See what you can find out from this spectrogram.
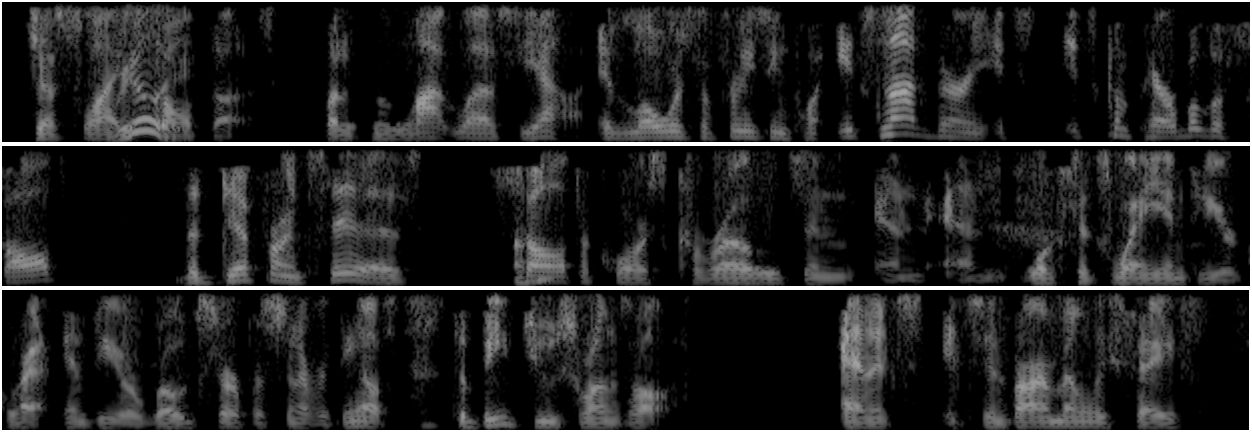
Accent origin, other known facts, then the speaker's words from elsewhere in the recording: Missouri, United States; I come from Missouri, which you know, and there is a town called St. Charles, Missouri, Hannibal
